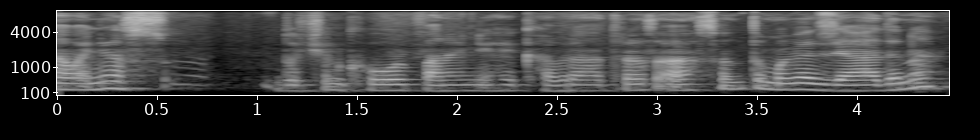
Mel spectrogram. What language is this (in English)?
Kashmiri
